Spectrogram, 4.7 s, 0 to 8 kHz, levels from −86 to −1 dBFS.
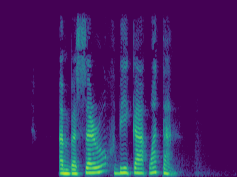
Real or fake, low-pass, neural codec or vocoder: real; 7.2 kHz; none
